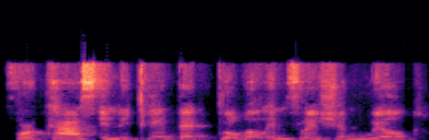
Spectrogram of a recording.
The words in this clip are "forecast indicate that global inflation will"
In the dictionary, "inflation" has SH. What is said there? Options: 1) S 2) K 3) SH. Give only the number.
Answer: 3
